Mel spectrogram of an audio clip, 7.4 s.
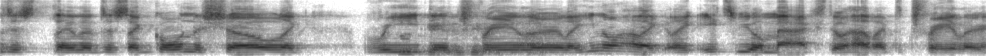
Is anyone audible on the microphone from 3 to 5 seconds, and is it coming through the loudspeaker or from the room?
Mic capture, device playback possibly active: both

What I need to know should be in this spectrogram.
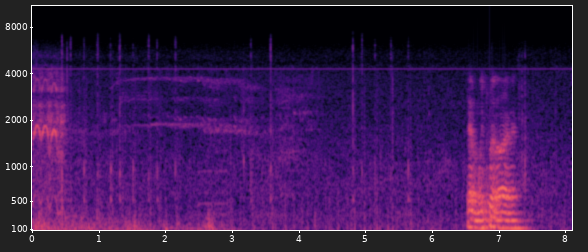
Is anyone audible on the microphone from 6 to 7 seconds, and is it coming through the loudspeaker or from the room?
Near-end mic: user only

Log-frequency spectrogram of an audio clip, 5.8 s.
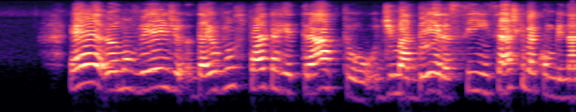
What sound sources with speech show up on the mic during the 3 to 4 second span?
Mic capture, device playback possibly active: echo only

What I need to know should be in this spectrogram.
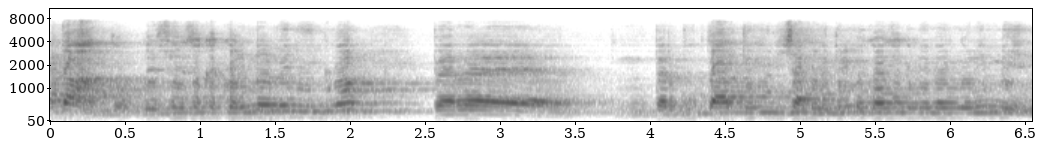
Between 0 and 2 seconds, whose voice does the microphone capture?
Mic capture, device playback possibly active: echo only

